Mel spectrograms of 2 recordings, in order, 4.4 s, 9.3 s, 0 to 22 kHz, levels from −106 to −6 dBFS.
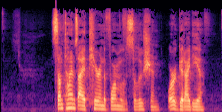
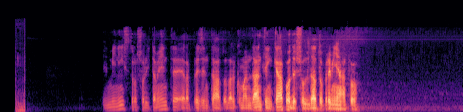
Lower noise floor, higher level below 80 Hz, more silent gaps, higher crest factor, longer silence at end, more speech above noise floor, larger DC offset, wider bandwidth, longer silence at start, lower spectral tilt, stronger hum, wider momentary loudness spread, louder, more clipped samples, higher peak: second, -63 dBFS vs -89 dBFS; about the same, -54 dBFS vs -58 dBFS; neither; about the same, 20 dB vs 24 dB; second, 0.35 s vs 2.1 s; second, 44 dB vs 64 dB; neither; first, 16 kHz vs 8.4 kHz; first, 1.05 s vs 0.3 s; second, -3 dB/octave vs -6 dB/octave; first, 60 Hz at -45 dBFS vs none; second, 11 LU vs 20 LU; first, -17 LUFS vs -25 LUFS; neither; first, 0 dBFS vs -4 dBFS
